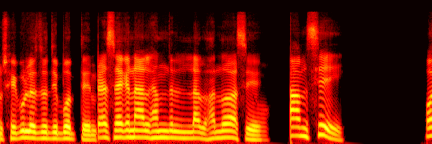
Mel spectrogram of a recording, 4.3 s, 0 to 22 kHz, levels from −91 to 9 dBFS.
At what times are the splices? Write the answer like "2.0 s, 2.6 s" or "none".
1.0 s, 2.9 s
